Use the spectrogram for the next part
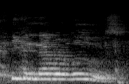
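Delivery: ordinary talk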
